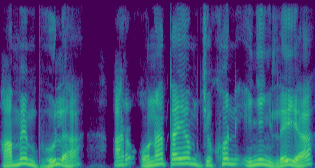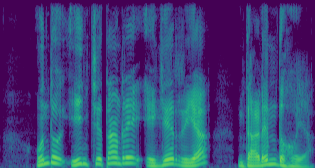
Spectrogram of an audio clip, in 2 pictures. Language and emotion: Santali, disgusted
